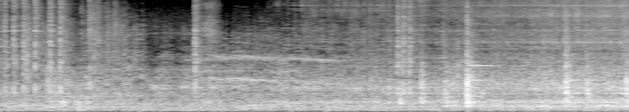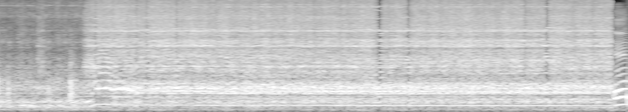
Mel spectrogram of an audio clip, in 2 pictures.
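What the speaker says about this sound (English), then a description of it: "let's do a free hub sound check" Freehub of a Velo Elite TT disc wheel from Elite Wheels spinning, a loud, steady buzzing whir that starts abruptly and holds evenly to the end, preceded by softer handling clicks and knocks.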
